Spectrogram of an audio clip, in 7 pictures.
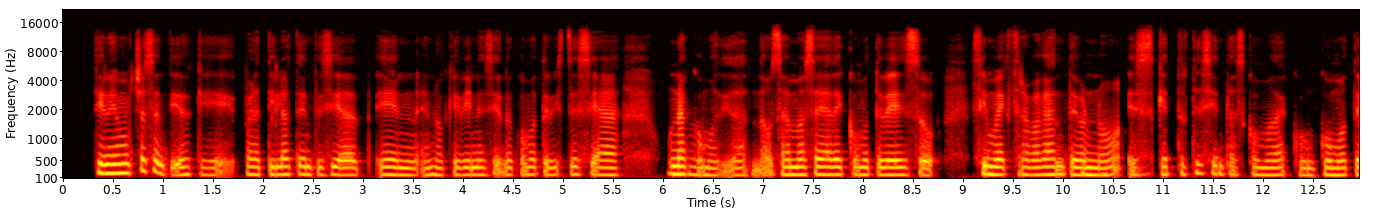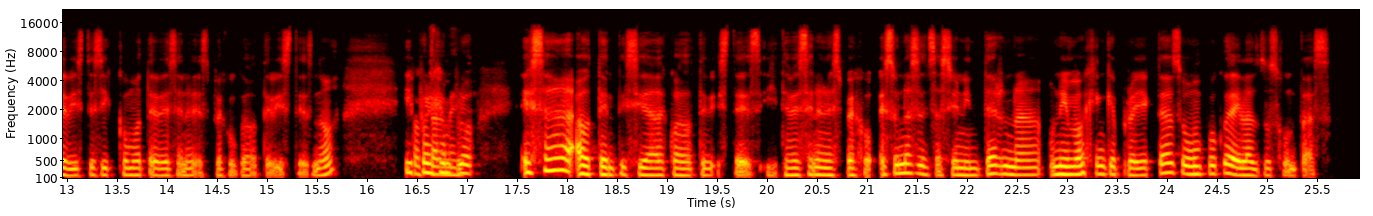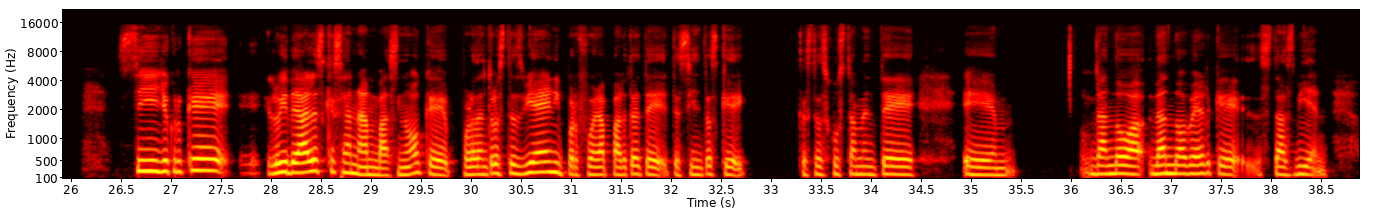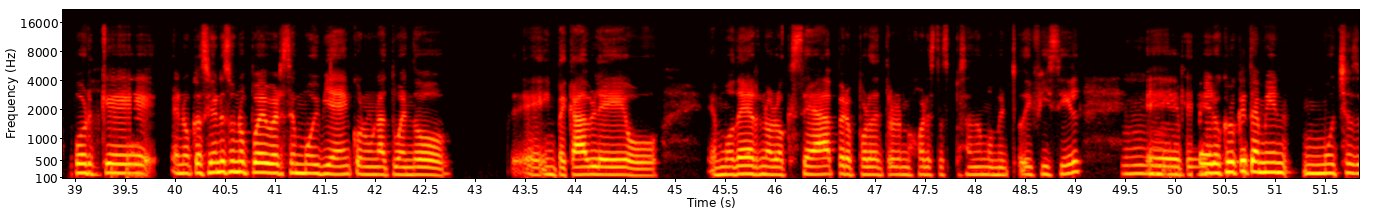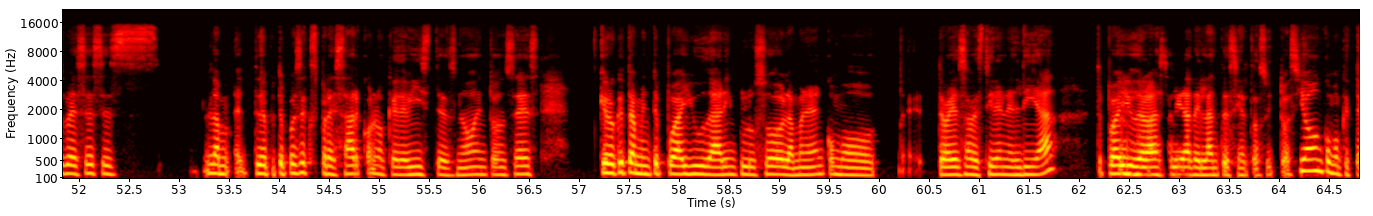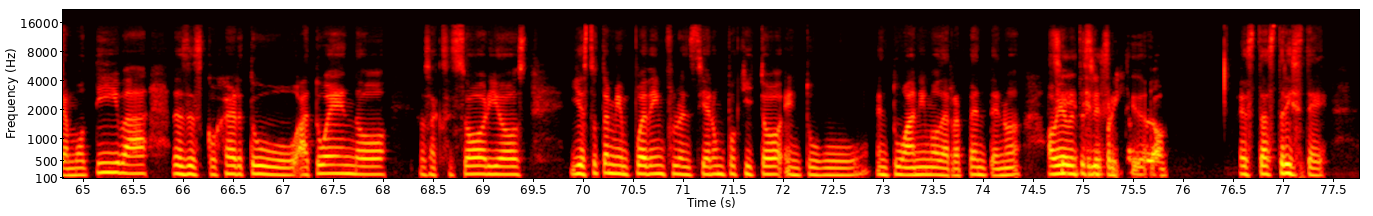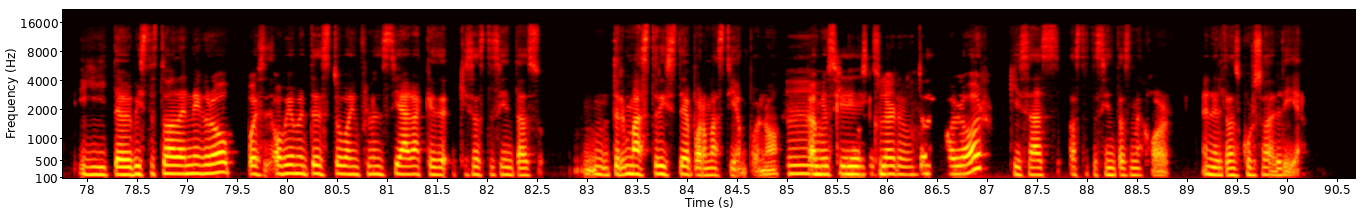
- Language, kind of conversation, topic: Spanish, podcast, ¿Qué te hace sentir auténtico al vestirte?
- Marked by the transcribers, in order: none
